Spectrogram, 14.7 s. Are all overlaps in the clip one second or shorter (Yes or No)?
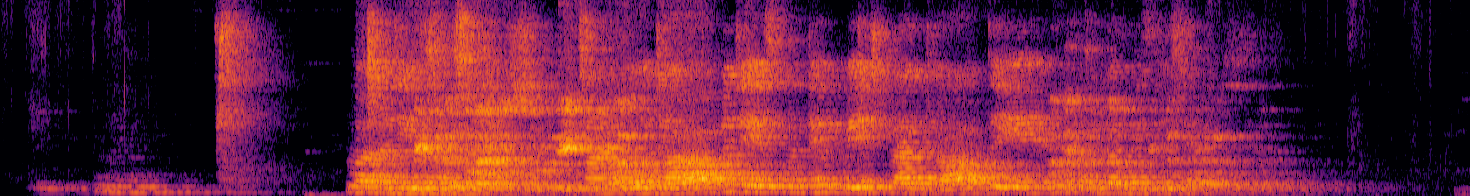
No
